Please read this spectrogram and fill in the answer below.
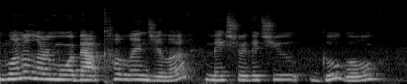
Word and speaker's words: calendula: if you've seen it written it looks like calendula looks like calendar but due at the end but it's pronounced calendula and it's a very solar energy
